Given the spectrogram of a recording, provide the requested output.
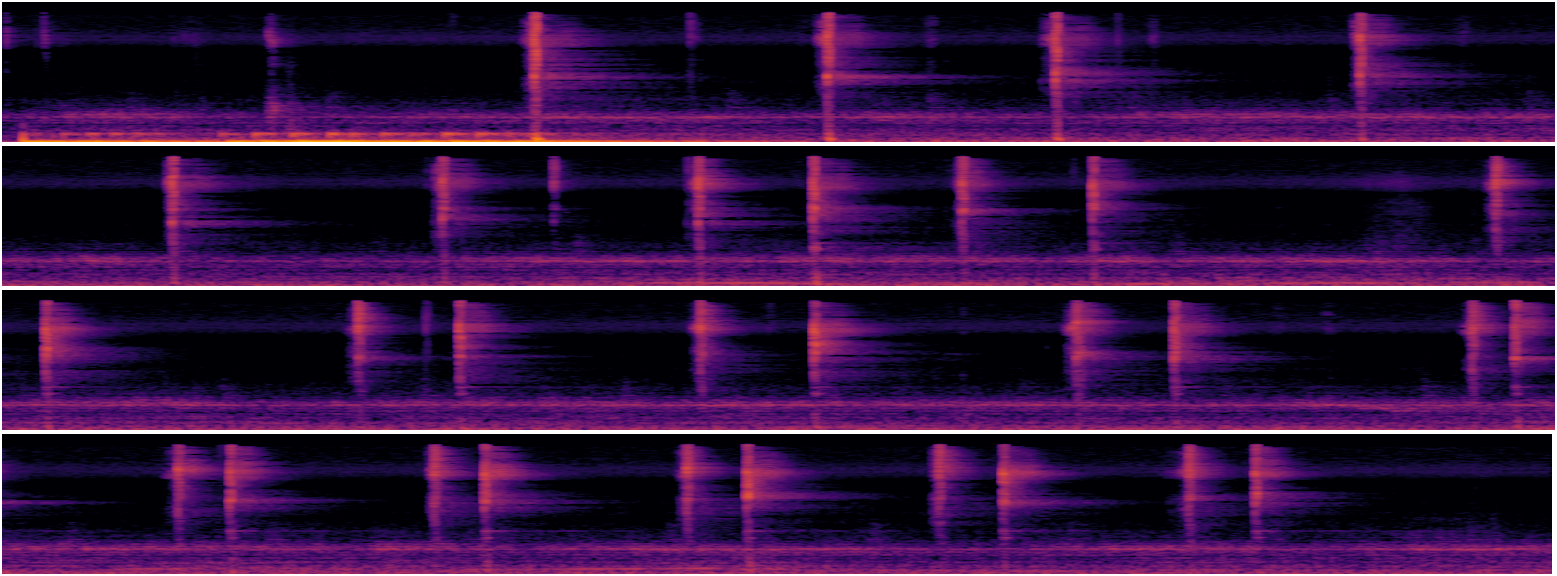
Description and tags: the sound of a lighter recorded a few times to get a bit of percussive tonal variation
